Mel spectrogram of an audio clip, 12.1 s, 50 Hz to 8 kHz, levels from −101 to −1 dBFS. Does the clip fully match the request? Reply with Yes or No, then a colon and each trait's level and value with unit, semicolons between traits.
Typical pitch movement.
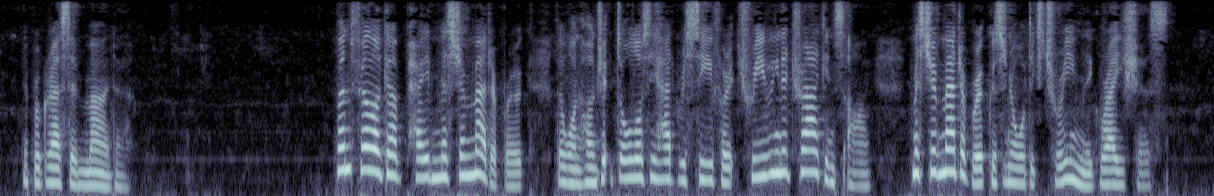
No: wide, 7.5 semitones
